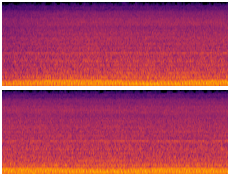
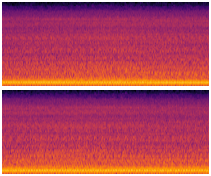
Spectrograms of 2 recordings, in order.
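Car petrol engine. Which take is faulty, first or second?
first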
